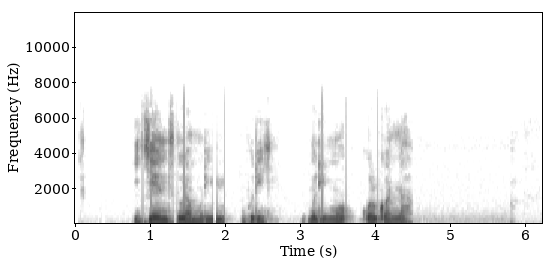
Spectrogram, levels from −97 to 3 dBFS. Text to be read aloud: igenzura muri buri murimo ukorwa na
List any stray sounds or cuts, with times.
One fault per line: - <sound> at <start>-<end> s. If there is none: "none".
none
